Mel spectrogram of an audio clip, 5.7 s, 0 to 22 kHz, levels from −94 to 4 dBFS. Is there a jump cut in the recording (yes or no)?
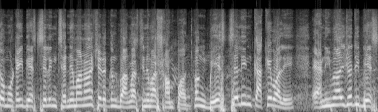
yes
